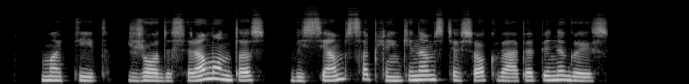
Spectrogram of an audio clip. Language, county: Lithuanian, Kaunas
